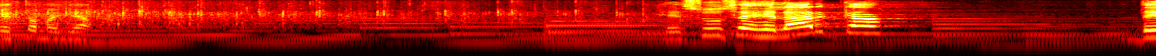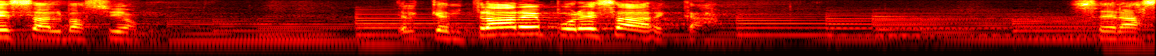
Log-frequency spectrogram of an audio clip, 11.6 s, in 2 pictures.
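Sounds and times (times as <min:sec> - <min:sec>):
speech: 0:00.0 - 0:00.8, 0:03.3 - 0:04.5, 0:05.7 - 0:06.6, 0:07.8 - 0:09.4, 0:11.2 - 0:11.5
audience applause: 0:00.0 - 0:03.7.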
